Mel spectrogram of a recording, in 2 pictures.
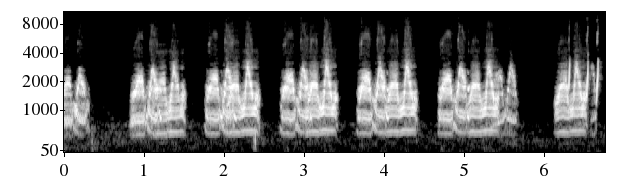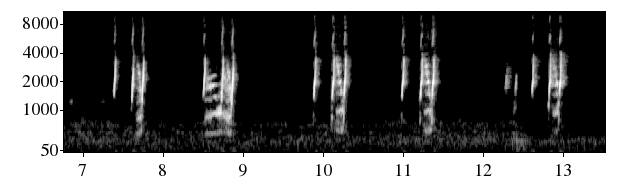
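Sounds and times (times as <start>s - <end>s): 
common quail calling: 0.0s - 6.8s, 7.4s - 7.8s, 8.5s - 9.0s, 9.9s - 10.4s, 11.0s - 11.5s, 12.3s - 13.1s.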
